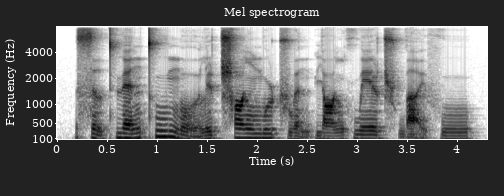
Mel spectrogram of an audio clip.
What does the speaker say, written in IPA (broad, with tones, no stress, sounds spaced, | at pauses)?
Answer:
s ɹ̩˨˩ t̪ʰ ɥ ɛ˧˥ n t̪ʰ u˥ n̪ o̰˨˩ ʊ̯ l i˦ ʈ͡ʂʰ ɑ˥ ŋ n̪ u˥ ʈ͡ʂ w ə̰˨˩ n p j ɑ˧˥ ŋ x w e˥ ɪ̯ ʈ͡ʂʰ w a̰˨˩ ɪ̯ f u˥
